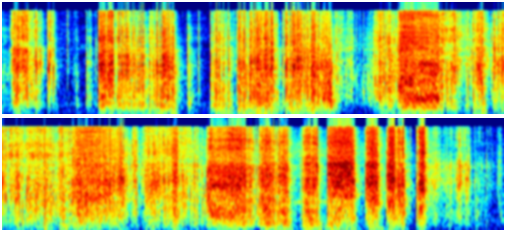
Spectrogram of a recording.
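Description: Clear plastic protective film rustling and crinkling in irregular loud bursts as it is peeled off a car's window frame and bunched up by hand.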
